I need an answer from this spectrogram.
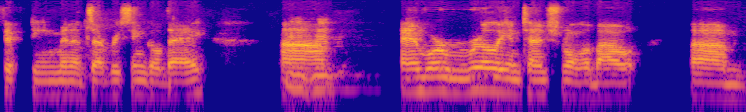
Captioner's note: chuckles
